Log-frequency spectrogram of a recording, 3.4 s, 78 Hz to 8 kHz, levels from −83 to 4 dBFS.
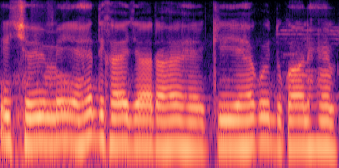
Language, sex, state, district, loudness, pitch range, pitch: Hindi, male, Uttar Pradesh, Shamli, -12 LUFS, 145-155 Hz, 150 Hz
